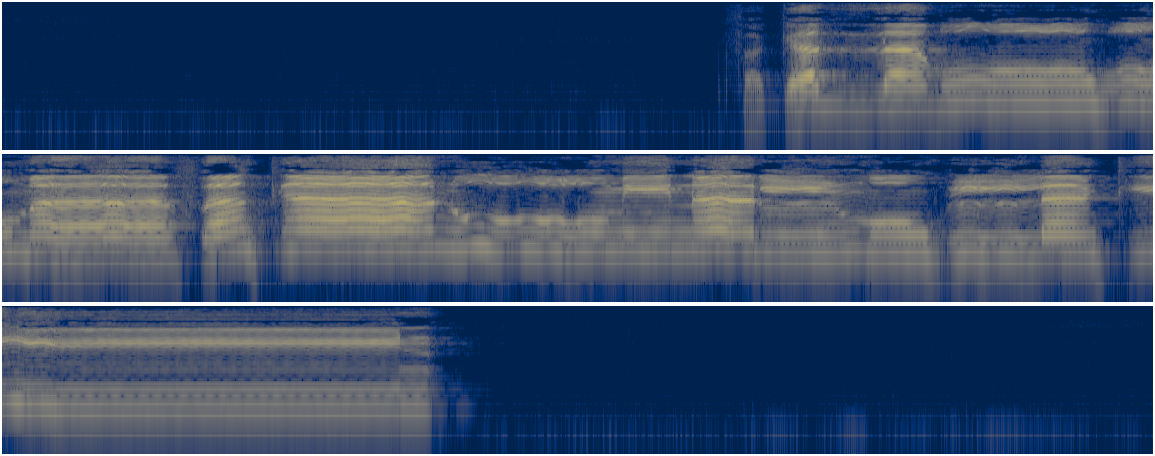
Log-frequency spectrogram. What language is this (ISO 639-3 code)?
ara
